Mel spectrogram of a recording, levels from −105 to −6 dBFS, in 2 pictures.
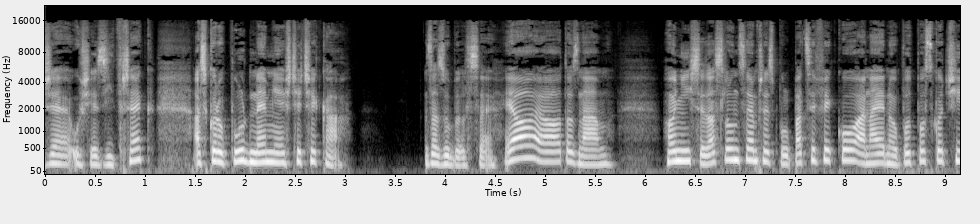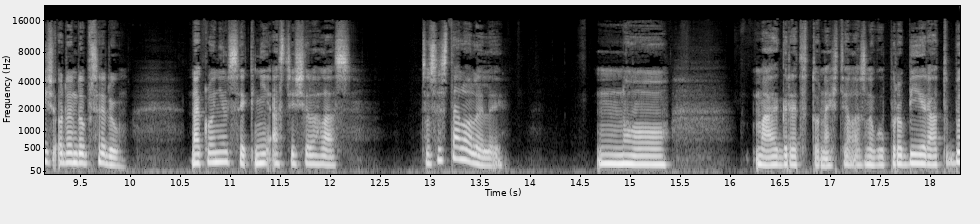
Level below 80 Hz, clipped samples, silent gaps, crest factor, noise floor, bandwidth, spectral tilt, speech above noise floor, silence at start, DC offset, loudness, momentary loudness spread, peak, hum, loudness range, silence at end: -48 dBFS; under 0.1%; none; 18 dB; -67 dBFS; 16.5 kHz; -5 dB/octave; 49 dB; 0 s; under 0.1%; -19 LUFS; 11 LU; -2 dBFS; none; 6 LU; 0 s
